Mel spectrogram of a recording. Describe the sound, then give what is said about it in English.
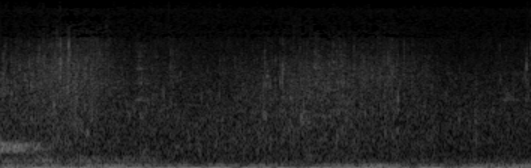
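A low, continuous underwater rumble with a brief moaning tone at the start, like a whale song recording. It stays steady and fairly loud throughout, with no voices. “there's one whale, and it swims in a loop over and over and over again over more than a decade period, calls out constantly, and its song is never answered. No other whales respond to it within the area, and it's just alone.”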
